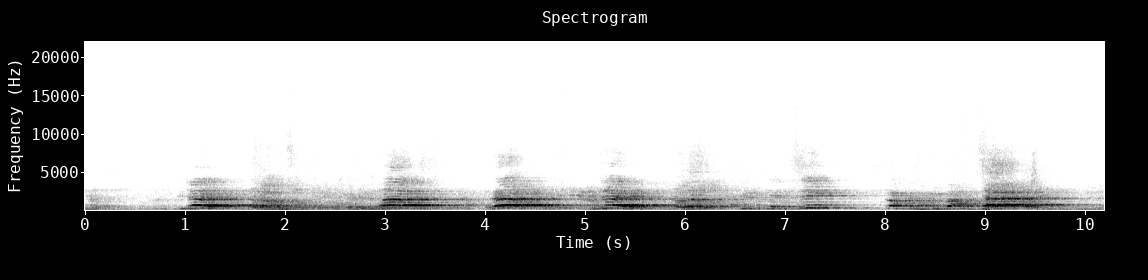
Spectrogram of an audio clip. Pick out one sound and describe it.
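A kick thuds against a padded strike shield.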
